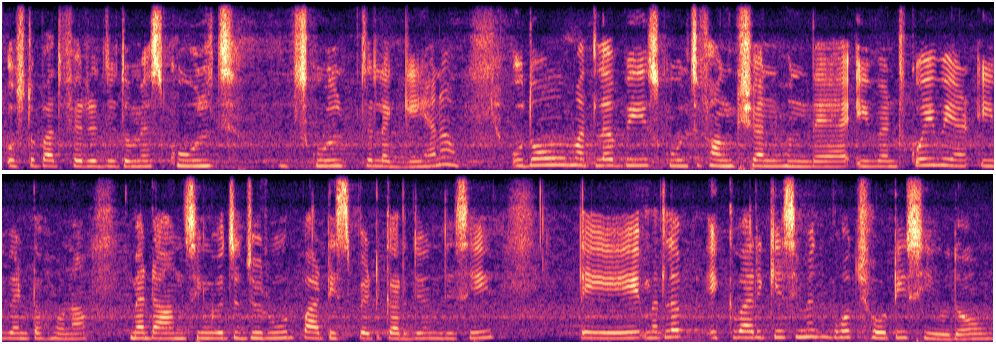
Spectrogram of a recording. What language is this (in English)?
Punjabi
